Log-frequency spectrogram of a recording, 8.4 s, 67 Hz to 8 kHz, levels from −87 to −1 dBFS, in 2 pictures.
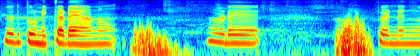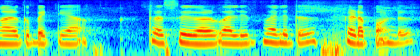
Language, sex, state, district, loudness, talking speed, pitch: Malayalam, female, Kerala, Kollam, -19 LUFS, 65 wpm, 195 Hz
